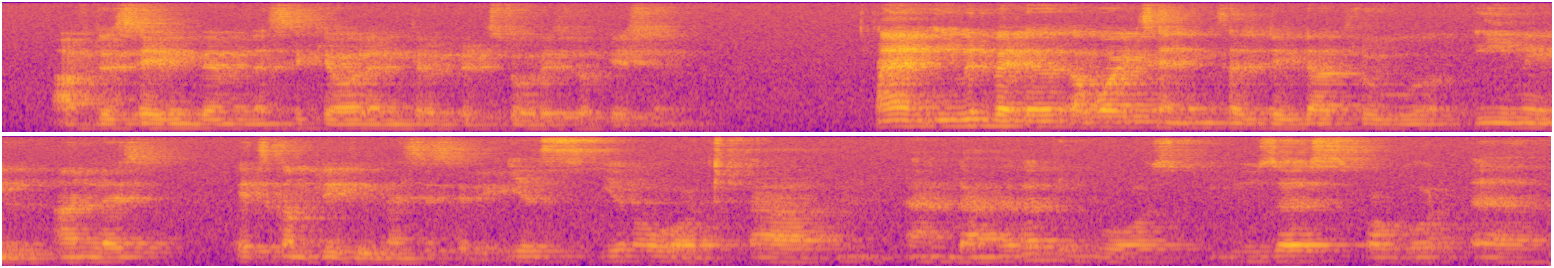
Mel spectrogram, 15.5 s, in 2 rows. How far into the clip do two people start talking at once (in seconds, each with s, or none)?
none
